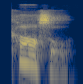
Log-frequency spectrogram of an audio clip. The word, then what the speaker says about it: castle: Castle. The T is silent here as well. Instead of saying every letter, native speakers pronounce it castle.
